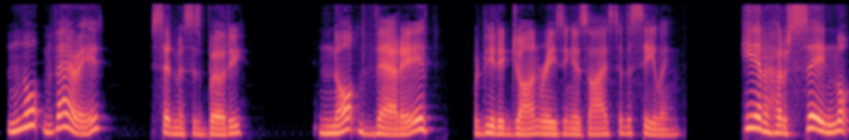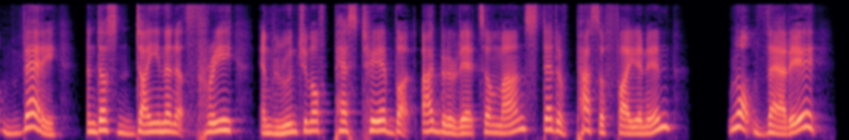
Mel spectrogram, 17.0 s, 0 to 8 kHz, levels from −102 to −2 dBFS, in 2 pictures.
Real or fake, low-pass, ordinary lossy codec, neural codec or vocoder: fake; 7.2 kHz; MP3, 64 kbps; codec, 16 kHz, 0.5 kbps, FunCodec, trained on LibriTTS, 25 frames a second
